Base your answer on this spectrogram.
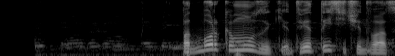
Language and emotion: Russian, positive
